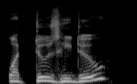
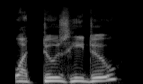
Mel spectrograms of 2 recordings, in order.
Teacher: Sounds like what does he do? The s on does connects to he.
